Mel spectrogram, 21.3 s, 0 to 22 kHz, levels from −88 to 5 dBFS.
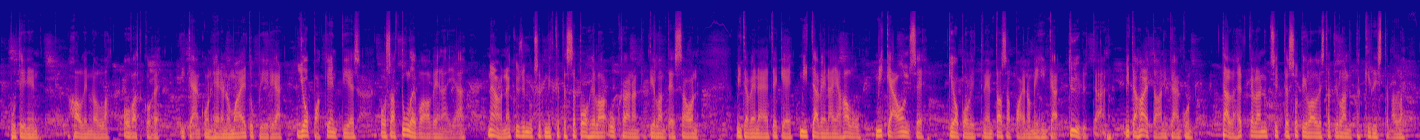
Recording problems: chatter from many people; noticeable; throughout; 15 dB below the speech

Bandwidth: 15.5 kHz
